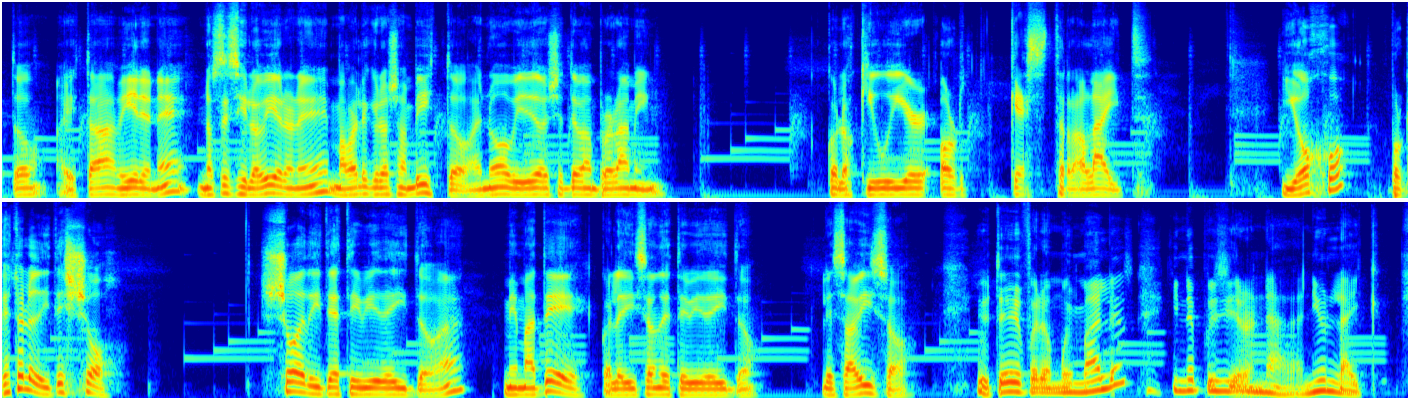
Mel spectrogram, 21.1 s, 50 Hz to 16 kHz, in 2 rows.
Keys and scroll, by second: 0.2 j, 1.2 k, 1.8 f, 3.2-3.9 typing, 5.5 space, 5.7 j, 7.2 k.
